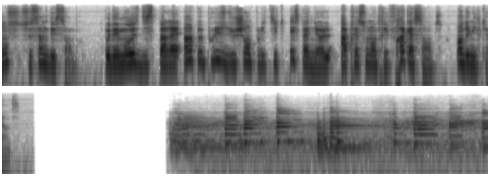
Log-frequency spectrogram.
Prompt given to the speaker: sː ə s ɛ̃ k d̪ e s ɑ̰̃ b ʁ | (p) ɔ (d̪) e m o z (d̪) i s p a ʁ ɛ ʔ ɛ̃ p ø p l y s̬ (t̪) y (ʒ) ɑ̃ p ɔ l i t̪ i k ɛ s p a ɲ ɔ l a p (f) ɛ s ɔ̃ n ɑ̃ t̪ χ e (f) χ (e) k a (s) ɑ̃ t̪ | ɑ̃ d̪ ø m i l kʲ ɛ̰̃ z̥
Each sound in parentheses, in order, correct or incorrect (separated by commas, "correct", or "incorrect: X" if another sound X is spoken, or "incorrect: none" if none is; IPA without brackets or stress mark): correct, correct, correct, incorrect: d̪, incorrect: ʃ, incorrect: χ, correct, incorrect: a, correct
